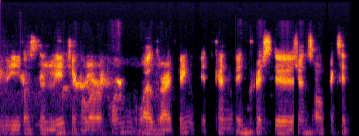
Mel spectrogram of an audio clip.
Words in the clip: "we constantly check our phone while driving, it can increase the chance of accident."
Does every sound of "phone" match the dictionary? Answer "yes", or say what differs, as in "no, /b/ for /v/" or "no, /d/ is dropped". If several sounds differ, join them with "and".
no, /p/ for /f/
